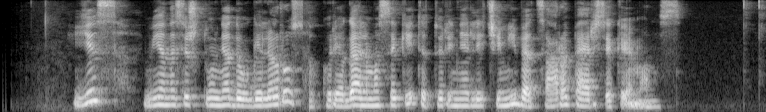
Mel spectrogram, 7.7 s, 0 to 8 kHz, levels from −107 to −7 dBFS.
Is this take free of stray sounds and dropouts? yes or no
no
